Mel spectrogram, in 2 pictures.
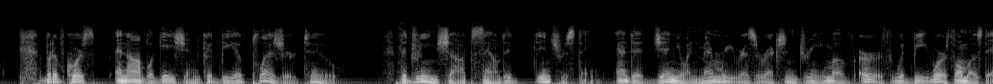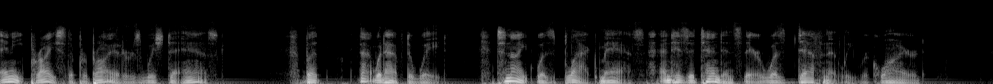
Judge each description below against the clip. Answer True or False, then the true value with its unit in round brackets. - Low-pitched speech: True (80 Hz)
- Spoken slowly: False (155 wpm)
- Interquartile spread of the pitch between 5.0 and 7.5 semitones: True (5.5 semitones)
